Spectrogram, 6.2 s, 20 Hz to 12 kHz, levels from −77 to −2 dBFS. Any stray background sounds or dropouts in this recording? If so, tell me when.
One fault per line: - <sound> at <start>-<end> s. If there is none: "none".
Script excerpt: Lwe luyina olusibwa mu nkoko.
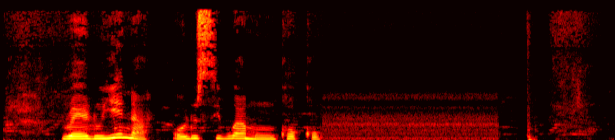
none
